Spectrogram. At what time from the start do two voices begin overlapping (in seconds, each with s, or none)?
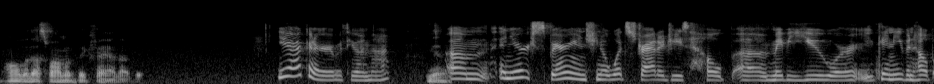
none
